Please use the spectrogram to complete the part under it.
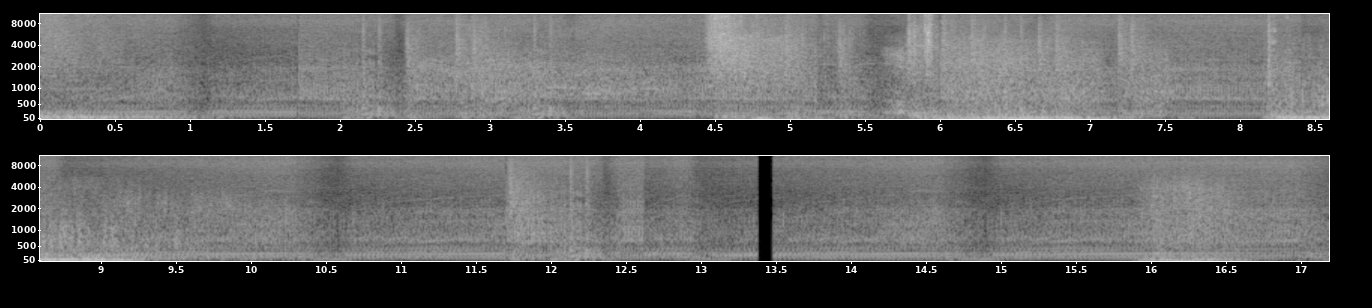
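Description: A video game race car engine drones and whines.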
